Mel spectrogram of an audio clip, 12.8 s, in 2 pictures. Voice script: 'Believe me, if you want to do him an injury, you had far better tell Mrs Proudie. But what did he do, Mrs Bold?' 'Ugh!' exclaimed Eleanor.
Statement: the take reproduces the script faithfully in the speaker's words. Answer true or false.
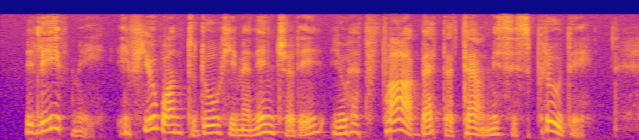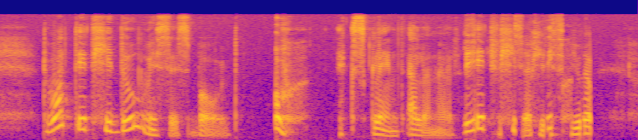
false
